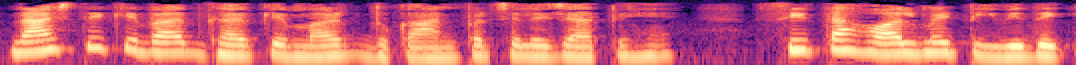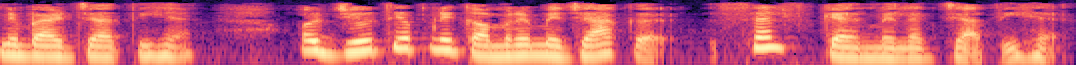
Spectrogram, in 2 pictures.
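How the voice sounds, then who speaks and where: A woman's voice: mid-range voice, animated, brisk, dry recording, lo-fi sound. Woman narrating a story, very dry. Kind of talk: scripted bedtime story narration.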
